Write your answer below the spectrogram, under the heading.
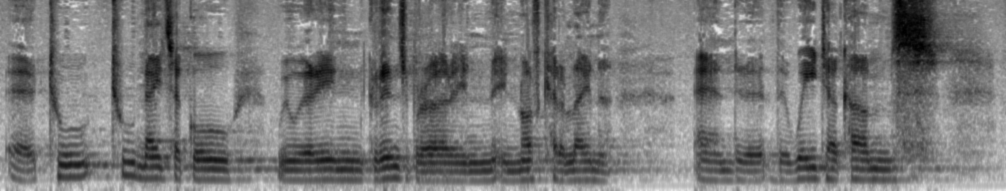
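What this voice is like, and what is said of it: Strange, non-American accent. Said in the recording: “You have a strange accent. ... Are you American? ... this is Archbishop Tutu, you know, that kind of voice.”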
